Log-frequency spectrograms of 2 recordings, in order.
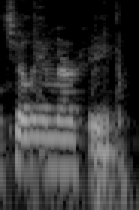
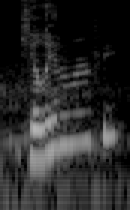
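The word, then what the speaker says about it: Cillian Murphy: looks like skinny skeletal Chilean Murphy am I saying his right name wrong Killian Murphy I say Chile like chill I really want to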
